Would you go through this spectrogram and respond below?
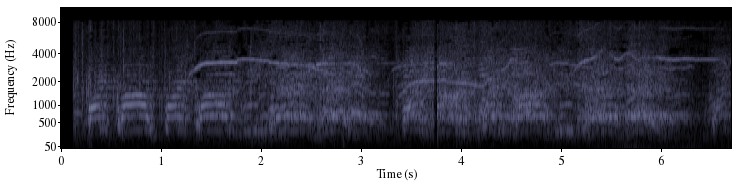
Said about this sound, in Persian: روز چهارشنبه هزاران نفر از طرفداران مخالفین به نشان اعتراض به میدان مرکزی یروان پایتخت این جمهوری ریختند.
